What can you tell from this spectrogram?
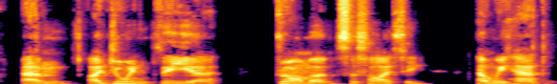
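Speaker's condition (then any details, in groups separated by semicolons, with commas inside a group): Cerebral palsy; from birth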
